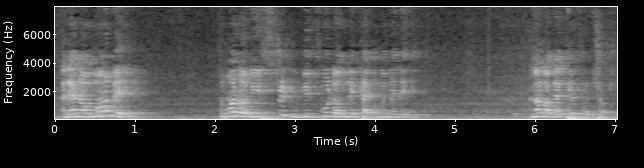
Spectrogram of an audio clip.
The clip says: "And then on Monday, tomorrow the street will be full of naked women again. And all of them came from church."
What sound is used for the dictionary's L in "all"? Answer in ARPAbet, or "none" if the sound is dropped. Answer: N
